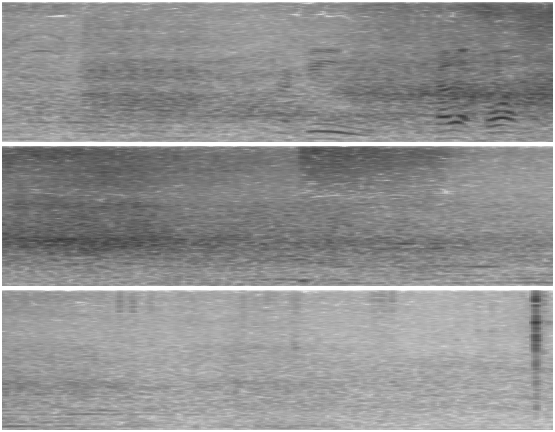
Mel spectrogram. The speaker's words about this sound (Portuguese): Uh, agora não dá mais, vou subir na calçada ali. esperar o busão passar tal. Não morrer. Isso aqui é perto, isso aqui é Rua do Futuro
